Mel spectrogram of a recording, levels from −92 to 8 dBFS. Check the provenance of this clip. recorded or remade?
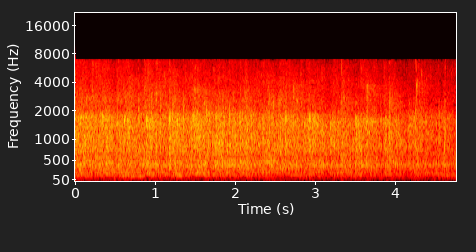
recorded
